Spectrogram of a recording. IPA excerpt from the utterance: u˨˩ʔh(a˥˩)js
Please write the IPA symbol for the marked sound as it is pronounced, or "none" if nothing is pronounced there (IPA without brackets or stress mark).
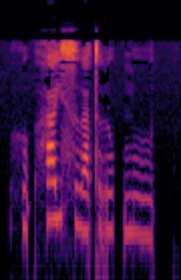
a˥˩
